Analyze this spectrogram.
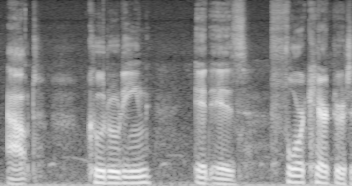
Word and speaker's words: Kururin: C ruin kin so there's two RS in there it's not kurin it's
